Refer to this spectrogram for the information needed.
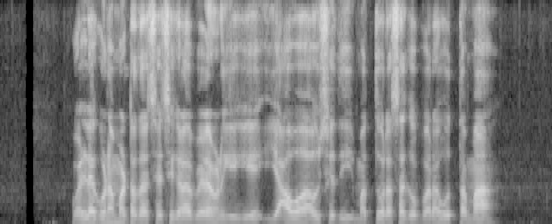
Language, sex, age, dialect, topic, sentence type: Kannada, male, 25-30, Central, agriculture, question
